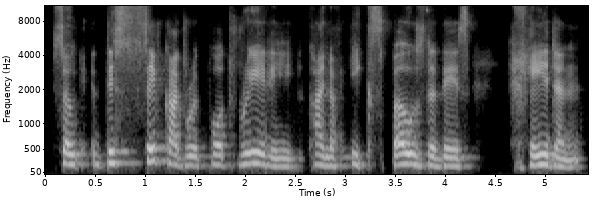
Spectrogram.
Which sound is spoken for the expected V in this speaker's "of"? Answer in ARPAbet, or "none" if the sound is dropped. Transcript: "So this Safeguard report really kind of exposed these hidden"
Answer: V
